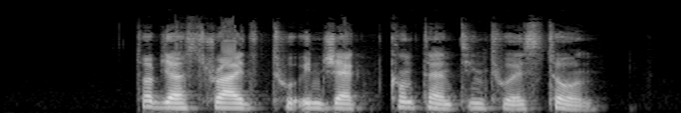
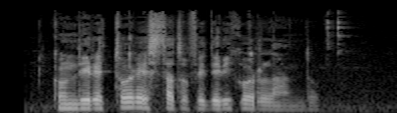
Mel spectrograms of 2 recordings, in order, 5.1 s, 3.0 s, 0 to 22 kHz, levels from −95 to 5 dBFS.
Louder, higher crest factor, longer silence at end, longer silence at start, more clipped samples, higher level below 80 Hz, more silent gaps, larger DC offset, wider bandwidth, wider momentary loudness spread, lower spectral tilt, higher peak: first, -20 LUFS vs -31 LUFS; about the same, 22 dB vs 20 dB; first, 0.65 s vs 0.4 s; first, 1.05 s vs 0.4 s; neither; first, -60 dBFS vs -72 dBFS; neither; neither; second, 11.5 kHz vs 16 kHz; second, 11 LU vs 19 LU; first, -5 dB/octave vs -3.5 dB/octave; first, 0 dBFS vs -12 dBFS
